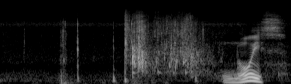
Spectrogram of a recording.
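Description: A fishing lure splashes into shallow water.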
